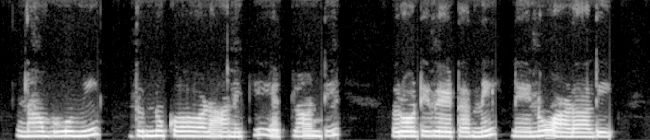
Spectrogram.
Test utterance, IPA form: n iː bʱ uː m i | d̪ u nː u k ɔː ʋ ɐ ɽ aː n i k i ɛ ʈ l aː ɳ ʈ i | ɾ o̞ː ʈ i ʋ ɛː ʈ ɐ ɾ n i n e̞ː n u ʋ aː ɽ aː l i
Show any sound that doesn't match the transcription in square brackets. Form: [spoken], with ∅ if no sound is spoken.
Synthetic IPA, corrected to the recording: n [aː] bʱ uː m i | d̪ u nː u k ɔː ʋ ɐ ɽ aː n i k i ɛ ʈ l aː ɳ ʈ i | ɾ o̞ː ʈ i ʋ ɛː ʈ ɐ ɾ n i n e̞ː n u ʋ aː ɽ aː l i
